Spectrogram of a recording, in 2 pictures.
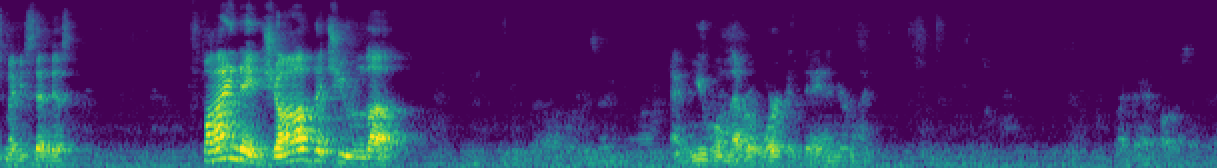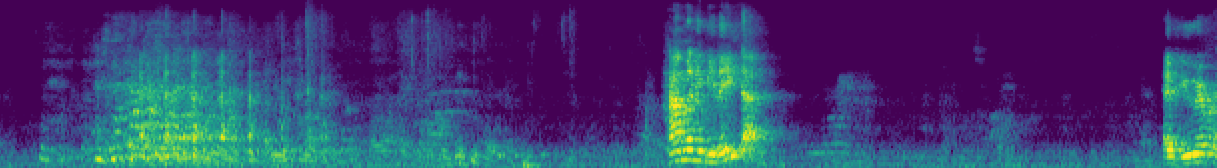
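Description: An elderly man preaches with animation, pausing between phrases.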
